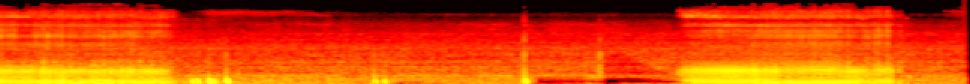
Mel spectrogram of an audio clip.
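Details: Maru, a Boston Terrier puppy kept as a family pet, snoring loudly while sleeping contentedly: a long harsh snore, a few small snorts and breaths, then another strong rasping snore.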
